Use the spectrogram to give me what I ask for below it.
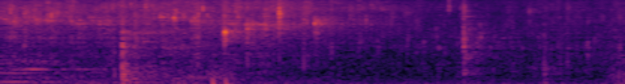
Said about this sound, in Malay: Goreng hinggalah warna coklat keperangan sedikit ya.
